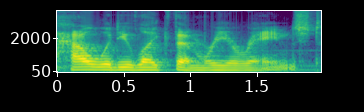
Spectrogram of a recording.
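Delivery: flat, level, expressionless deadpan delivery. A game master voicing a shopkeeper answering a player's request, deadpan. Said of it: "the shopkeeper looks at you like deadpan and says".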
